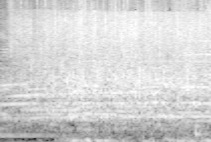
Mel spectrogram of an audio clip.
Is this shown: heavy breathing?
no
